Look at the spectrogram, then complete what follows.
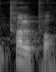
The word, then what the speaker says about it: স্বল্প: যেমন আমরা বই বলি, বই বলতে ব এবং রসে এই বটা ব আমরা বলতেছি, কিন্তু আমরা যখন স্বল্প বলতেছি তখন কি এই বটা উচ্চারণ করতেছি না।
